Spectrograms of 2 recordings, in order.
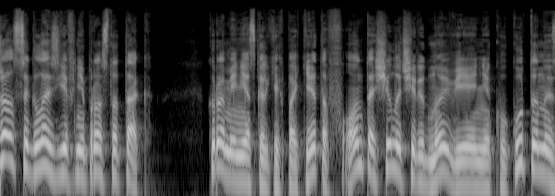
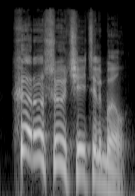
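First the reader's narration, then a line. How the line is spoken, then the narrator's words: Short laugh. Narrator (Russian): хохотнул Серый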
